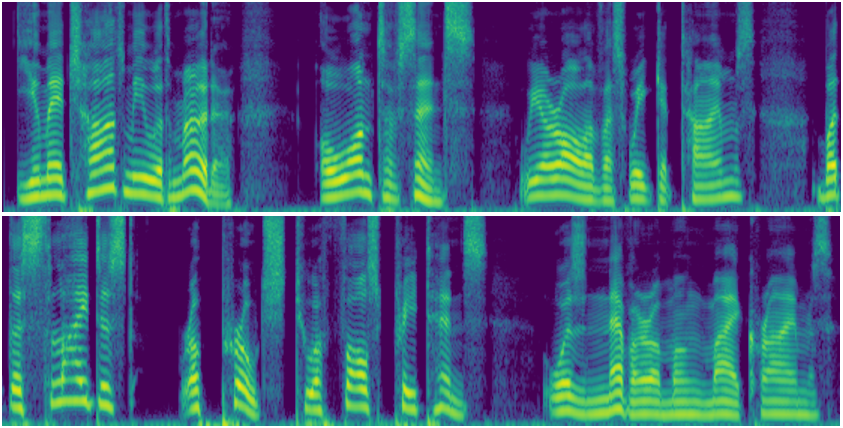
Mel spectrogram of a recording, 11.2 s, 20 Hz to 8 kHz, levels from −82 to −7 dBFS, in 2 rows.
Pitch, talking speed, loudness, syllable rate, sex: 165 Hz, 160 wpm, -19 LUFS, 4.1 syllables/s, male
